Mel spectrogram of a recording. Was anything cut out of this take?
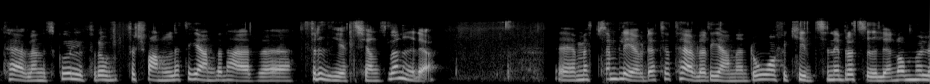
yes; 3 cuts; at 3.0 s, 5.9 s, 7.1 s

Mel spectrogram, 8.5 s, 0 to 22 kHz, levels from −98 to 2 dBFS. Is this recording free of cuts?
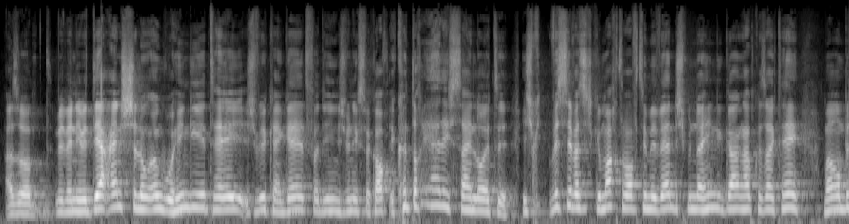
no; 1 cut; at 5.2 s

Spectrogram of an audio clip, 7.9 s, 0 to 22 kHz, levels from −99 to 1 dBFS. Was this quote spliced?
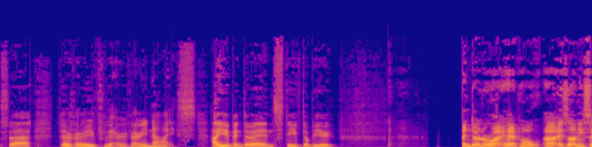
no; 0 cuts

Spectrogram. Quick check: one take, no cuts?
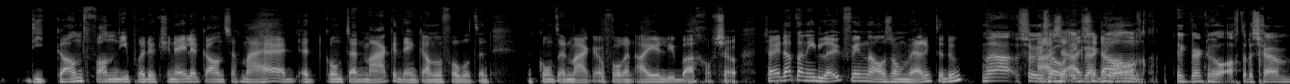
no; 2 cuts; at 9.7 s, 11.7 s

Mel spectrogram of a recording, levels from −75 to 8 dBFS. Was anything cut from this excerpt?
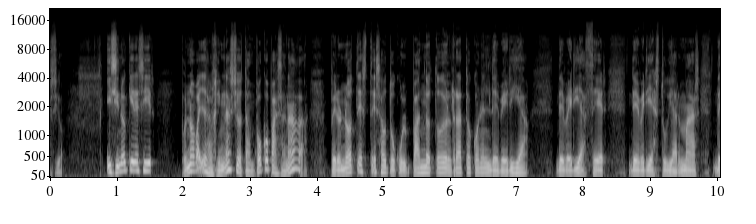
no; 0 cuts

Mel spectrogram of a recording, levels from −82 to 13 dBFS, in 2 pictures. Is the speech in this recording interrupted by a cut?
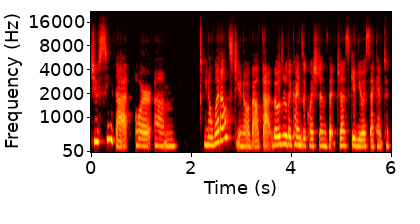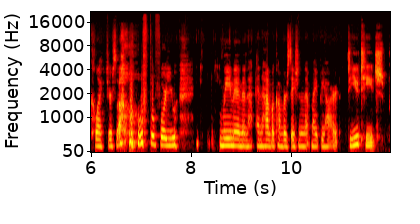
no; 0 cuts

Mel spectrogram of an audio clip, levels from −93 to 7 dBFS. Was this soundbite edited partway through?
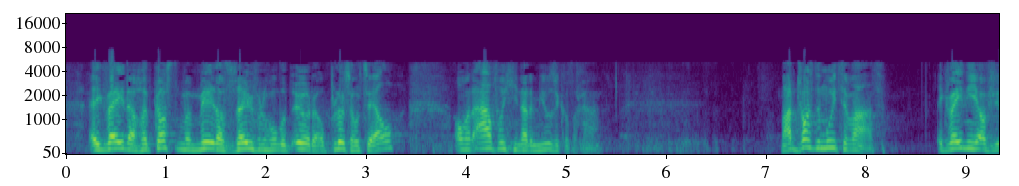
no; 0 cuts

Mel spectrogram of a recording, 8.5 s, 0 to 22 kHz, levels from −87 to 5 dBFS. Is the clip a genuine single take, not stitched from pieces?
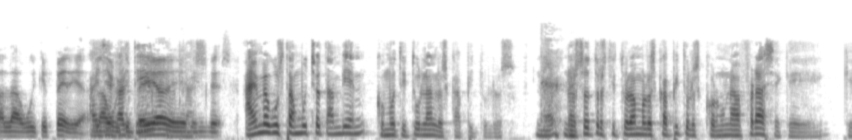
no; 2 cuts; at 2.4 s, 5.3 s

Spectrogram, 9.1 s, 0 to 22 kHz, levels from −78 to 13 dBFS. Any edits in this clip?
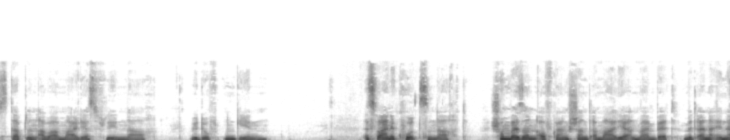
no; 0 cuts

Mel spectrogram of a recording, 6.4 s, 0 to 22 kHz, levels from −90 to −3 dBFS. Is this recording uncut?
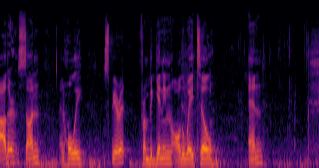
no; 1 cut; at 2.7 s

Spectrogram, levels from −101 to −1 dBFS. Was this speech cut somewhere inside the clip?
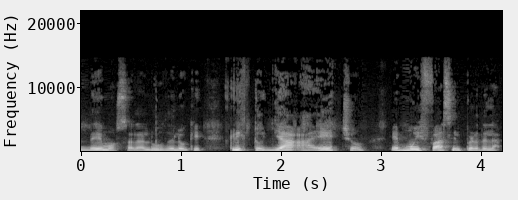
no; 0 cuts

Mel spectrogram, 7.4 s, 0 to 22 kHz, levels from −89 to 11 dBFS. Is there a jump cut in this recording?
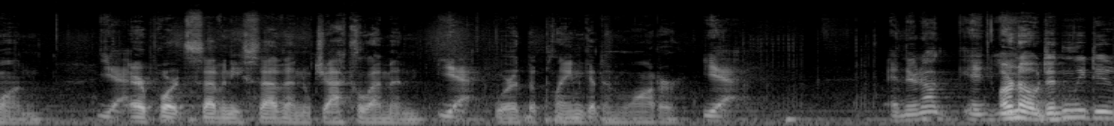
yes; 3 cuts; at 2.1 s, 3.5 s, 4.0 s

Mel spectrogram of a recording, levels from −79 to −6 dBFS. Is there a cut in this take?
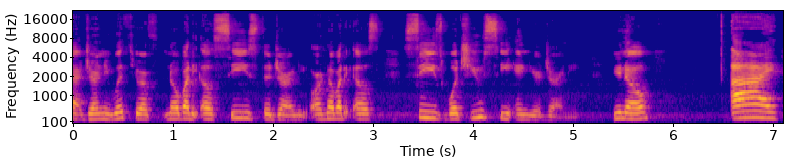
no; 0 cuts

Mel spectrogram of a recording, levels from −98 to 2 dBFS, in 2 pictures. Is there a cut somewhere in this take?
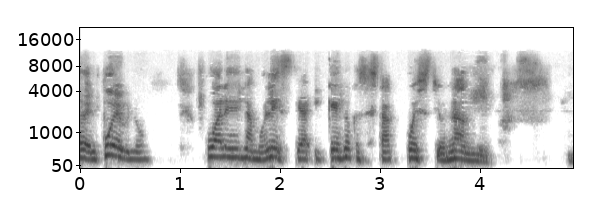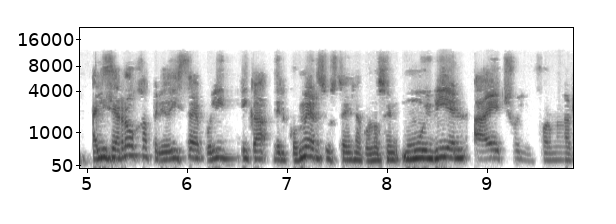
no; 0 cuts

